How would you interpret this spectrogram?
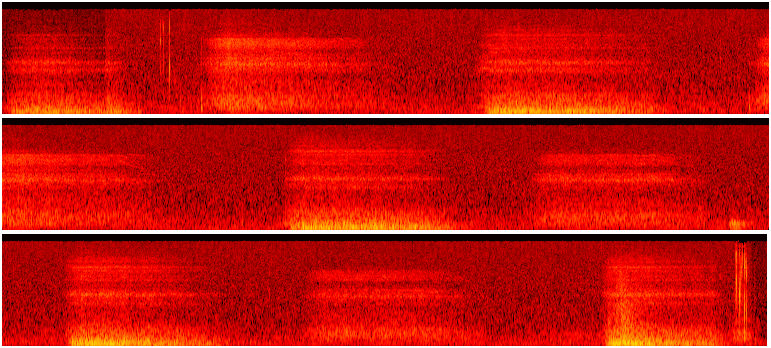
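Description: Slow, deliberate alternate-nostril yoga breathing, starting with an exhale through the left nostril: about eight long breaths alternating exhale and inhale in a steady rhythm, each airy and audible, with brief quiet pauses between and no talking.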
